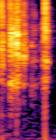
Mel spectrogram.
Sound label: Gems Few; little robot sound factory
